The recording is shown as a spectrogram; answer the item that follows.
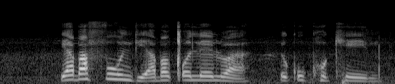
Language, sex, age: Zulu, male, 24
